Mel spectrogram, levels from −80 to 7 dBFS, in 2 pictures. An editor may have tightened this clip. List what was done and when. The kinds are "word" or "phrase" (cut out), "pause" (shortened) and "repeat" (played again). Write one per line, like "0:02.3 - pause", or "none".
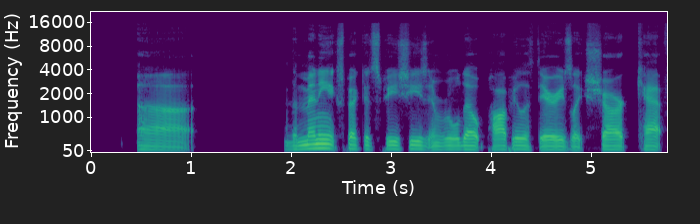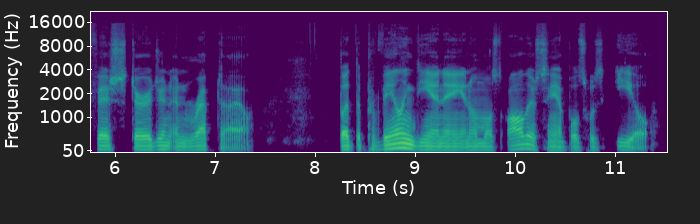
none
